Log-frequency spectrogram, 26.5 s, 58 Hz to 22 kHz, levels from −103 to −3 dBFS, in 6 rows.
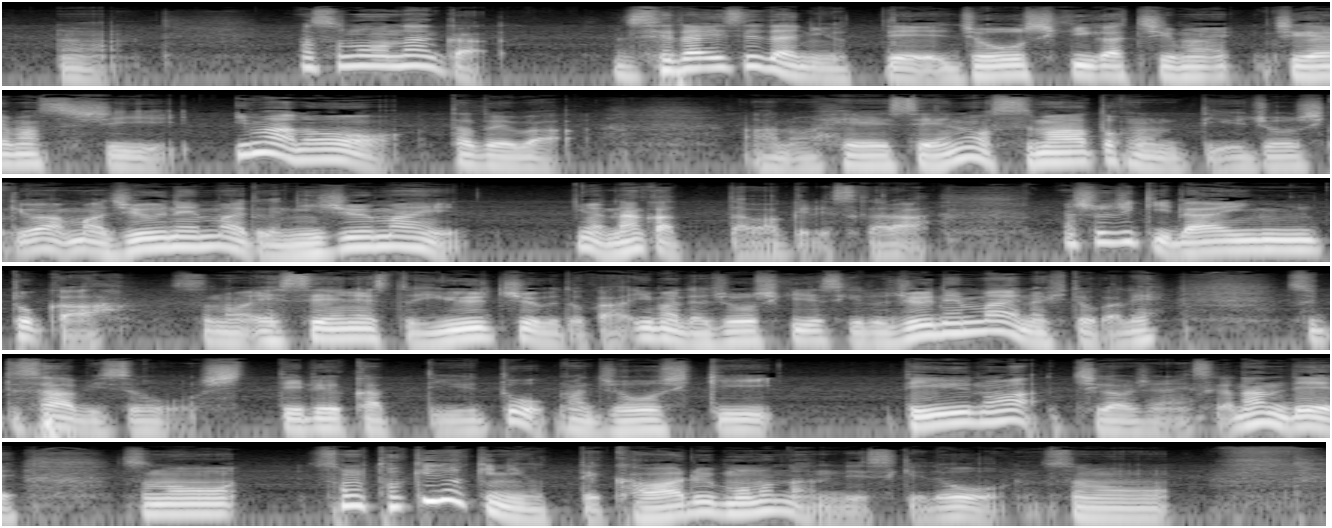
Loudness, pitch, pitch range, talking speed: -17 LUFS, 115 Hz, 100-140 Hz, 395 characters per minute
